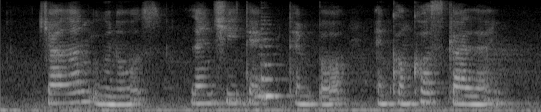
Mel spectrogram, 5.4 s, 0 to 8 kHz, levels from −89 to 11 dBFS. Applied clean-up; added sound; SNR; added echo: none; Bowed string instrument; 2 dB; none.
